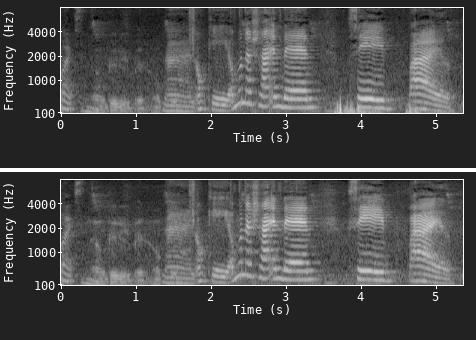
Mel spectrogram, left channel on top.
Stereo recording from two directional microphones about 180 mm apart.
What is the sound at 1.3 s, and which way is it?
A woman's voice, 35° left (ahead or behind).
